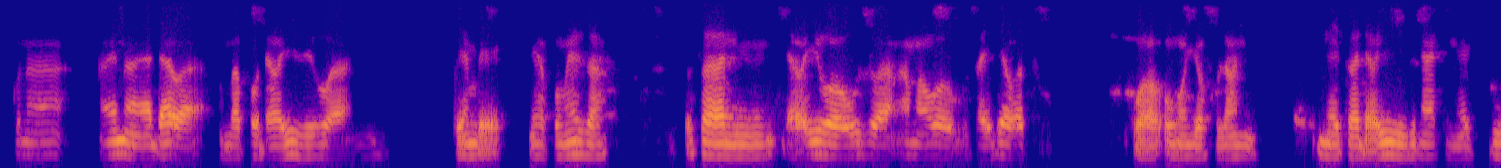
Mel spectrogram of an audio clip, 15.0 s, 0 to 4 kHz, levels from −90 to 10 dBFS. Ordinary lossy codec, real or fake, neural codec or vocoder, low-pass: Opus, 24 kbps; fake; vocoder, 44.1 kHz, 128 mel bands every 512 samples, BigVGAN v2; 3.6 kHz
